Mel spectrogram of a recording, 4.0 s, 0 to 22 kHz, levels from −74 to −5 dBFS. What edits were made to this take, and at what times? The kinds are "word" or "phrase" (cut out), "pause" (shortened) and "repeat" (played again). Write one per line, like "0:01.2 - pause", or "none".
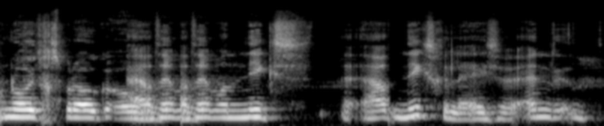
0:01.2 - repeat
0:02.6 - word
